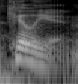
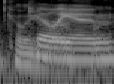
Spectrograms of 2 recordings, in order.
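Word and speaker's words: Cillian: Killian. Killian. Yes. The right pronunciation.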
